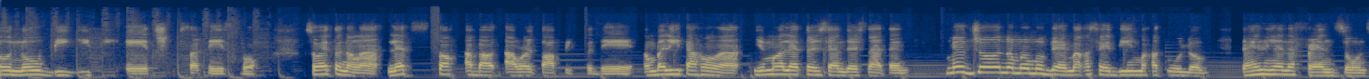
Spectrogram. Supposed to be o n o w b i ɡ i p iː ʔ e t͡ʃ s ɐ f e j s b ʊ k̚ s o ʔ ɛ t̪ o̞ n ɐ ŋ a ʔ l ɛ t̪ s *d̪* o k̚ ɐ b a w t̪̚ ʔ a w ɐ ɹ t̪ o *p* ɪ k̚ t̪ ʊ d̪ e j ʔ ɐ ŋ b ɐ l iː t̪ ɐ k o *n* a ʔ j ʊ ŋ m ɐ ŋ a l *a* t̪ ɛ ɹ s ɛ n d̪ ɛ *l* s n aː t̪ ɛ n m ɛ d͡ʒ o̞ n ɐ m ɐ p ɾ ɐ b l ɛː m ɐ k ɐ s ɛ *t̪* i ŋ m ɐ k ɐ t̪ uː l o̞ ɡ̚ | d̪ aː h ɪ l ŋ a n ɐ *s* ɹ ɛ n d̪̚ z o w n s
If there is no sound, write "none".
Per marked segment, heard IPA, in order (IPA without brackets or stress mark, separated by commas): t̪, p, ŋ, ɛ, ɹ, d̪, f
